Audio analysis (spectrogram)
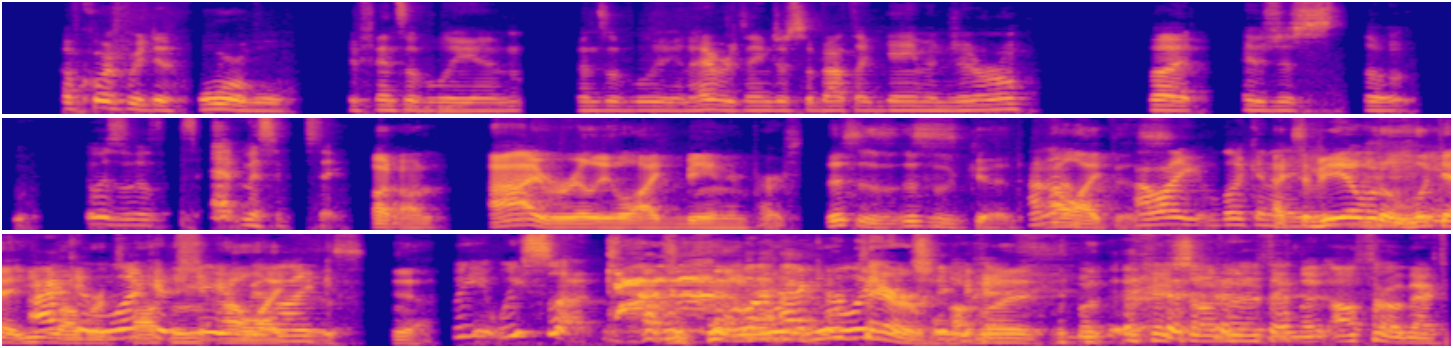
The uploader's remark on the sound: sorry for the choppy audio.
